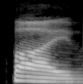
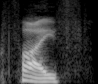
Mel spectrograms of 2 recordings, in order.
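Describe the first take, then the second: First: FIVE ending in a buzzing V; stressed FIVE with a long voiced V at the end; corrected V ending. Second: FIVE ending in a voiceless F; FIVE cut off with F instead of V; common mistaken five. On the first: Teacher corrects most learners' mistake, strong V. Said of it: "V sound". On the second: Teacher shows how most of us speak, F ending. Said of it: "P, we generate sound". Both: Shown as a demonstration.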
